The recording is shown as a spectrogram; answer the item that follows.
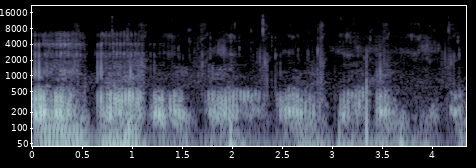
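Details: Lilith, a white Maine Coon kitten, purrs sweetly as she shows love to her owner; a soft, steady low purr rising and falling with each breath, indoors.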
